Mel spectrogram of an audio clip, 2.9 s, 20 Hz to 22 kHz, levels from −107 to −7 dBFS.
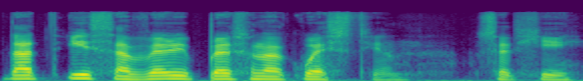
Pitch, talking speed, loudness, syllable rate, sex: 130 Hz, 165 wpm, -19 LUFS, 4.8 syllables/s, male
